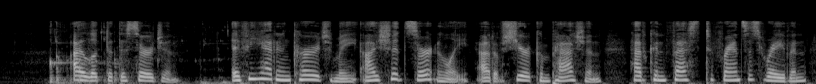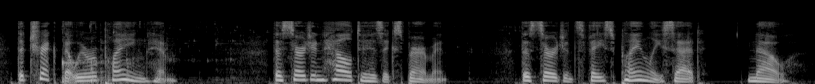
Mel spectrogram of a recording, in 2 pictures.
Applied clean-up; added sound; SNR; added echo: none; Fill (with liquid); 19 dB; none.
